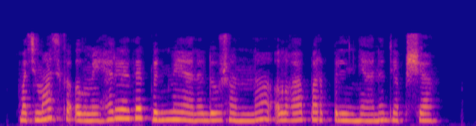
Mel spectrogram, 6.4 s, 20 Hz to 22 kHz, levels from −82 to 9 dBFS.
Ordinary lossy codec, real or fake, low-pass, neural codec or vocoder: AAC, 32 kbps; real; 7.2 kHz; none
